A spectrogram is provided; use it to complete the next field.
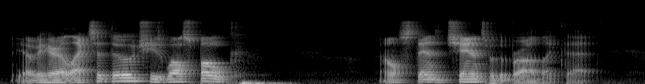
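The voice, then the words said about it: Robot character with Boston accent. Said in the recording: “a robot from Boston with a Boston accent”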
